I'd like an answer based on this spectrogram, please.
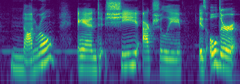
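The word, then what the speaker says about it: Nannerl: the sister who i think her name is pronounced non-roll and she actually is older and a really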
